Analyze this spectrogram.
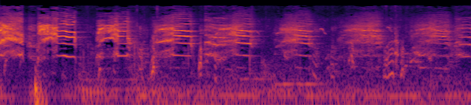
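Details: Red junglefowl, a local decoy bird, uttering loud, harsh, rasping calls about once a second in a repeated series of bursts, with little else heard.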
